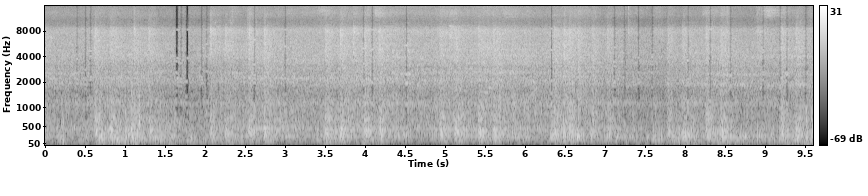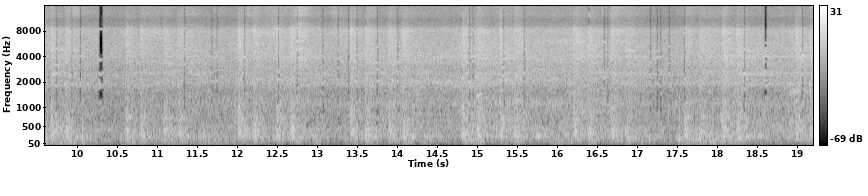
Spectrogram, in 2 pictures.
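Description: Passenger coaches of an express train running through a station at speed without stopping, the wheels clicking over the rail joints in a repeating rhythm under a steady rolling rumble.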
